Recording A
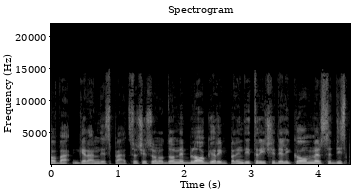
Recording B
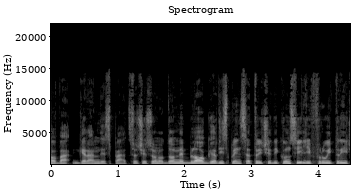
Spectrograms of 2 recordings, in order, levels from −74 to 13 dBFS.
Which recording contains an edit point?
B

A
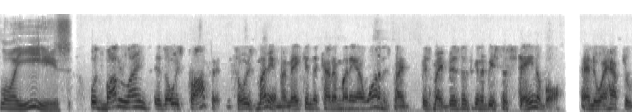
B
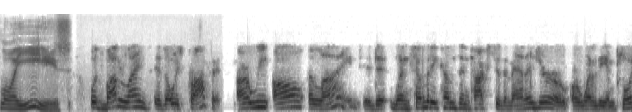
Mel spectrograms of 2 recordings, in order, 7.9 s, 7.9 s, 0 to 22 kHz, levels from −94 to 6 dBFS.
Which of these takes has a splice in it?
B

